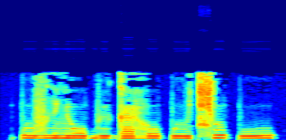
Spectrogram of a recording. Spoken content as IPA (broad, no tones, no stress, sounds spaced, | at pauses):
p ɯ v i lʲ o b y ɡ æ ɦ o p ɯ t͡ɕʰ ɯ p u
